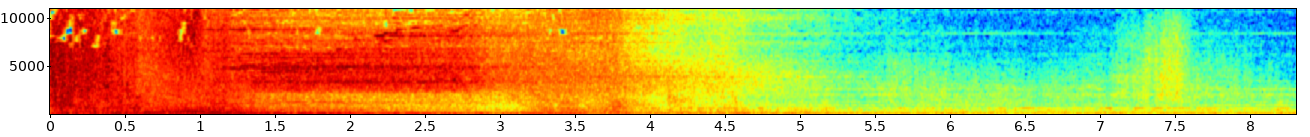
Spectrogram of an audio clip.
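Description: A triumphant victory sound swells and slowly fades.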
